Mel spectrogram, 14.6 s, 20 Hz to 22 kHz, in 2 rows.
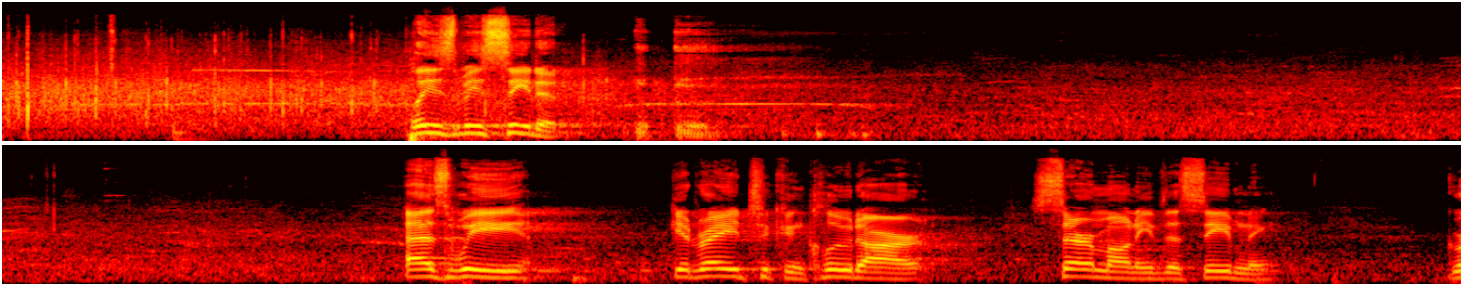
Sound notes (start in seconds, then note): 0.0 applause, cheering; 3.1 general chatter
